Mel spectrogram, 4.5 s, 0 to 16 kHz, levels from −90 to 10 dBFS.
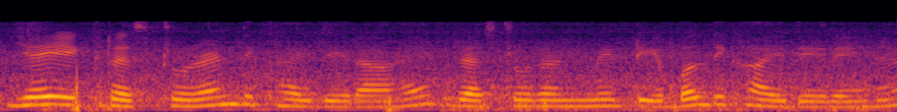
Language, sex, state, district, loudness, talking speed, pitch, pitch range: Hindi, female, Punjab, Pathankot, -17 LUFS, 185 wpm, 210 Hz, 195-235 Hz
